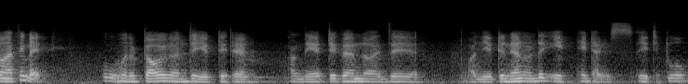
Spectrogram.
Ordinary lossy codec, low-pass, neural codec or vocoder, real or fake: none; 7.2 kHz; codec, 16 kHz, 0.5 kbps, FunCodec, trained on Chinese and English, 25 frames a second; fake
